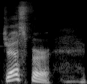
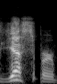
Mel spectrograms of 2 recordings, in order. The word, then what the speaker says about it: Jesper: It it's Yesper by the way. I'm I'm Swedish so you know the J is pronounced like a Y.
